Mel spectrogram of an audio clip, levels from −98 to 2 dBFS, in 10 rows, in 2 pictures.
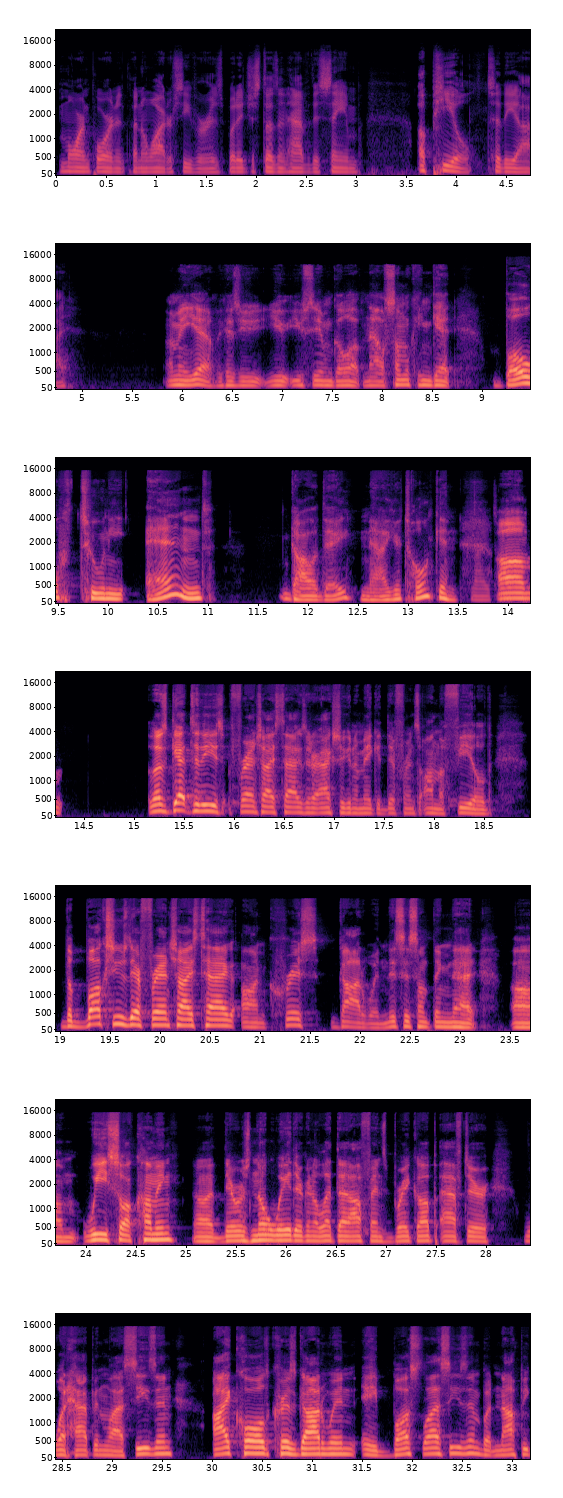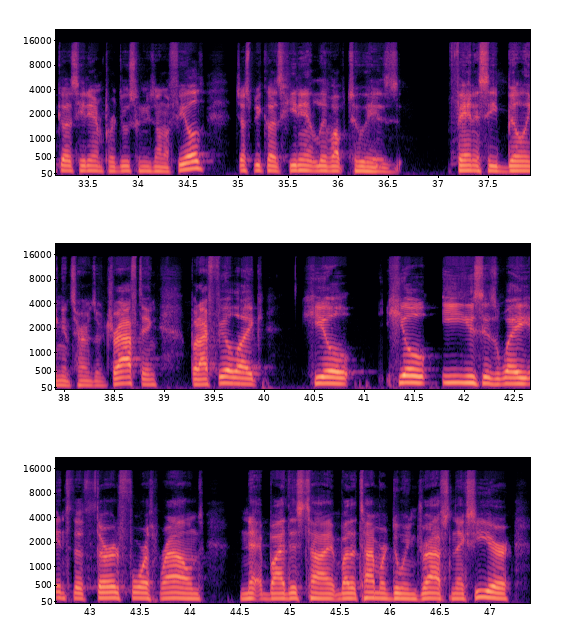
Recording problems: none

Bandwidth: 15 kHz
